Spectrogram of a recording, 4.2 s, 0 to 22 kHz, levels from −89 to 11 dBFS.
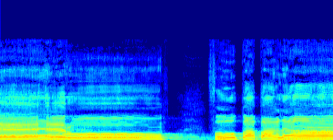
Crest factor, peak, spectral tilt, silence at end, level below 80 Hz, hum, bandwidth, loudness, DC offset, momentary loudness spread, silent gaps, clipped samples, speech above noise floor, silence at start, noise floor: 14 dB; -6 dBFS; -5 dB/octave; 0 s; -70 dBFS; none; 15.5 kHz; -20 LUFS; under 0.1%; 7 LU; none; under 0.1%; 26 dB; 0 s; -45 dBFS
